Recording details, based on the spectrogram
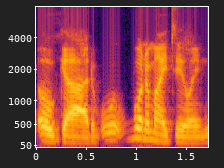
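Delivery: ordinary delivery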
